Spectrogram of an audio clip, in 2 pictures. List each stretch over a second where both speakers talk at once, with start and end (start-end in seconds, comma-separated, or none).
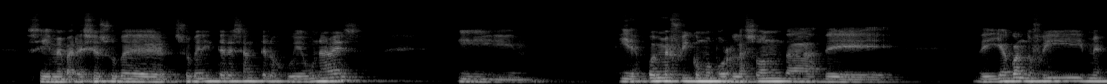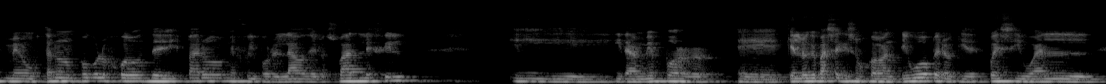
none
